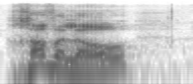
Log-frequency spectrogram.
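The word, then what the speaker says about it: Gouweleeuw: Jeffrey Hovelow, und den darfst du jetzt buchstabieren.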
